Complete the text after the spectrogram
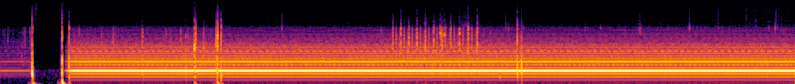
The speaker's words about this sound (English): This is the register, a piece of equipment which has to time out. It has some crosstalk, so let's listen. We're hearing that click-click sound a lot, which is roughly the same timing as someone picking up the phone and then getting dial tone.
